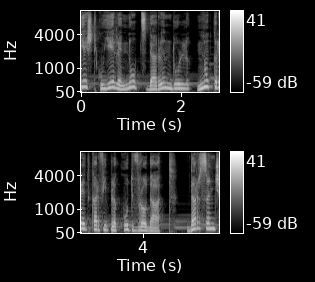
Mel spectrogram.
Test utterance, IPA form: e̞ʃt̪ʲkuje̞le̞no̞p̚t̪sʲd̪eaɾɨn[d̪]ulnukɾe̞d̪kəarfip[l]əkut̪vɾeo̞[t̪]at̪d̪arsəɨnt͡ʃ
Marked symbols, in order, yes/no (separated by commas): yes, yes, no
